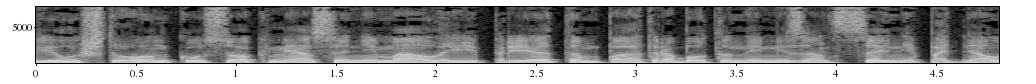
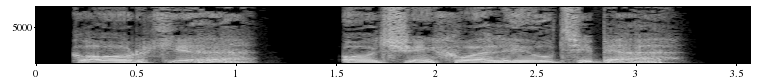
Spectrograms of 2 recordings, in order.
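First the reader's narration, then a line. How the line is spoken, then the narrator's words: Hoarse voice. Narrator (Russian): хриплым голосом сказал Бодуэн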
